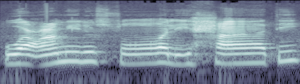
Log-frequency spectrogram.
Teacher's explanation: واو کے زبر کو عین کے زبر کو میم کی زیر کو بغیر کھینچے ہوئے ادا کرنا ہے۔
